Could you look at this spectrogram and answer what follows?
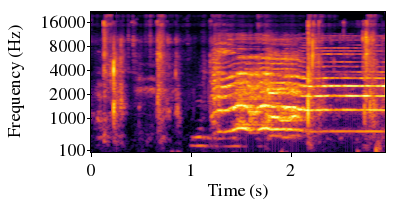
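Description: A rooster crows nearby, a drawn-out harsh call, with a few clucks from chickens and chicks and faint bird noises before it.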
